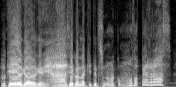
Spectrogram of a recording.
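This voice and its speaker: A young man with a Mexican accent giving casual commentary while playing a video game, swearing and shouting in frustration. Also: high voice, fast, vocal fry, slightly rough. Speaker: gameplay streamer. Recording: faint game music behind.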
